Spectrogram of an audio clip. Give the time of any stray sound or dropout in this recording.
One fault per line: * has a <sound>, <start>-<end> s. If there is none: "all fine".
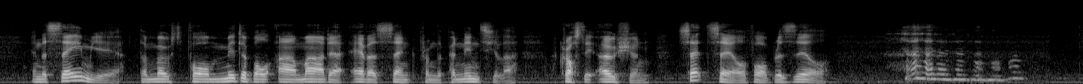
* has a laugh, 8.8-10.4 s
